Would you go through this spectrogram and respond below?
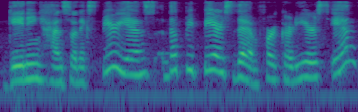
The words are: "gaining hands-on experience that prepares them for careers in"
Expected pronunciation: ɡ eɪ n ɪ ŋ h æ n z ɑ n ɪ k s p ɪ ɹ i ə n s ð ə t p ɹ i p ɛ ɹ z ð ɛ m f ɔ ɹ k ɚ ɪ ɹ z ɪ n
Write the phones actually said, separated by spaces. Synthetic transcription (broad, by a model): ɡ eɪ n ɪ ŋ h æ n s ɑ n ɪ k s p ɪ ɹ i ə n s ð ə t p ɹ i p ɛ ɹ s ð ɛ m f ɔ ɹ k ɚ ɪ ɹ s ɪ n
